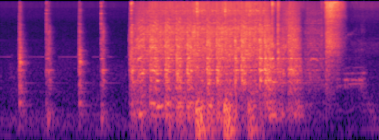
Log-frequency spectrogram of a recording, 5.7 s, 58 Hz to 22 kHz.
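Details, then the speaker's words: Mitsubishi Eclipse that sat about 8.5 years, fuel pump reconnected and priming, spark, fuel and timing confirmed: four sharp clicks, then about three seconds of cranking that fades without catching. Crank, no start; the owner suspects the crankshaft position sensor and a weak, long-sitting battery. "hook up the battery charger because it sounds like the battery's dying out on me yeah the battery's been sitting for a while"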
